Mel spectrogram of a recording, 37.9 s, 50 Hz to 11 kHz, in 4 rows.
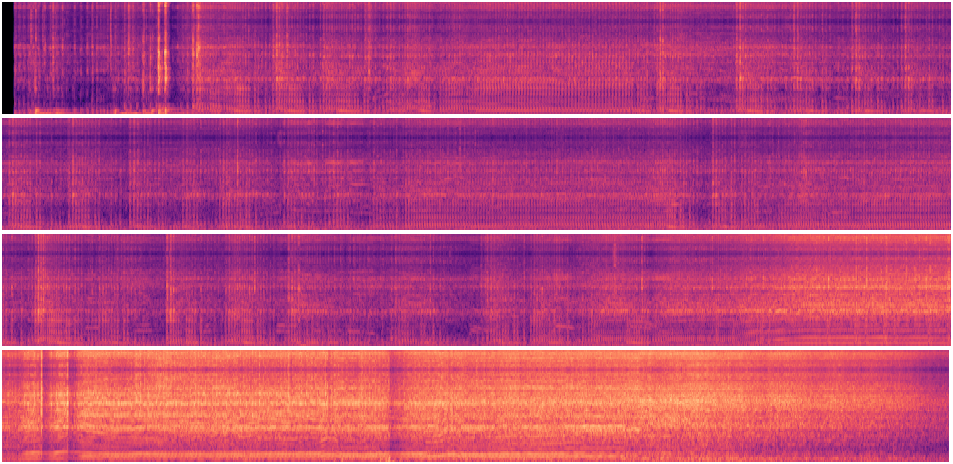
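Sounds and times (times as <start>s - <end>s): motocross bike revving: 0.2s - 37.9s.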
